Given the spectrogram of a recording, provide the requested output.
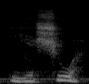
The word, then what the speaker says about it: Yeshua: Josué nos habla de ese nombre que se pronuncia como Yeshua, que algunos lo complementan diciendo Yeshua HaMashiach, Jesús el Cristo en nuestro lenguaje español.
